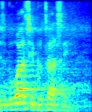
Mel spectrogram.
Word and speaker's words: Buatsi: I really don't know how to pronounce his name. Is it Buatsi Butasi? Buatsi.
